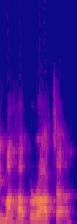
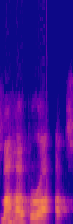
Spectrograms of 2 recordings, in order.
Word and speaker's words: Mahabharata: my my understanding I apparently I pronounced it wrong because I say Mahabharata so it's Mahabharata all right yeah usually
